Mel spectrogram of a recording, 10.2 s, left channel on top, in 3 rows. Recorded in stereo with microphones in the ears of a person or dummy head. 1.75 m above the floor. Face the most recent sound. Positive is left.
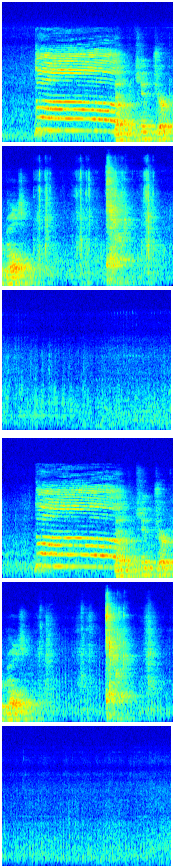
turn(degrees=-55)  # may be behind; listen again after turning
